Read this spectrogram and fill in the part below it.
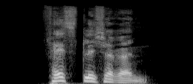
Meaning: inflection of festlich: 1. strong genitive masculine/neuter singular comparative degree 2. weak/mixed genitive/dative all-gender singular comparative degree
- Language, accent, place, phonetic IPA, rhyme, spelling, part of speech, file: German, Germany, Berlin, [ˈfɛstlɪçəʁən], -ɛstlɪçəʁən, festlicheren, adjective, De-festlicheren.ogg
